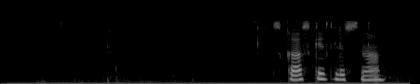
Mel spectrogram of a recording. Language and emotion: Russian, neutral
